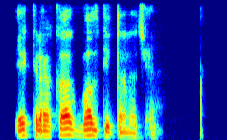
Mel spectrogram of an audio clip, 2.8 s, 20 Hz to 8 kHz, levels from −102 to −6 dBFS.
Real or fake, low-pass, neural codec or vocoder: fake; 7.2 kHz; codec, 44.1 kHz, 2.6 kbps, SNAC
